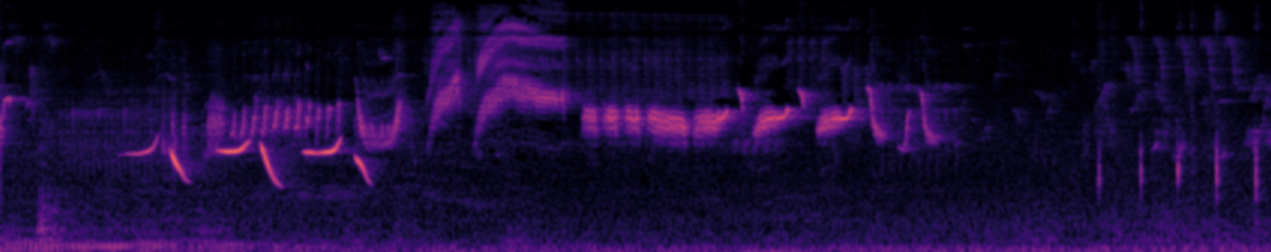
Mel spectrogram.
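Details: Green-bean-eye Chinese hwamei fighting song for training other hwamei: repeated falling slurred whistles, a steep rising sweep, a quick warbling series, then the song fades into soft scattered clicks.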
